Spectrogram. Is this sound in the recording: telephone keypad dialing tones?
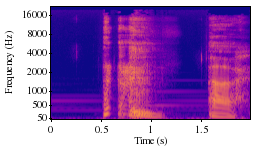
no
